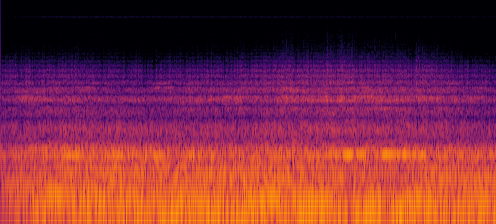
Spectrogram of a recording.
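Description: Dark ambient drone black metal by a project from France: a dense, steady wall of low, rumbling distorted tone with sustained harmonic layers, loud and unbroken throughout, with no voices.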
